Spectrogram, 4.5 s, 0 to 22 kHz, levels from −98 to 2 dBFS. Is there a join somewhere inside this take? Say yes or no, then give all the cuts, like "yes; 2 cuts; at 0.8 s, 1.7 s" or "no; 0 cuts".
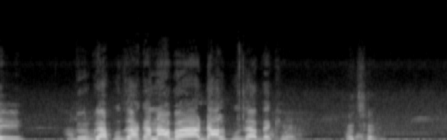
no; 0 cuts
